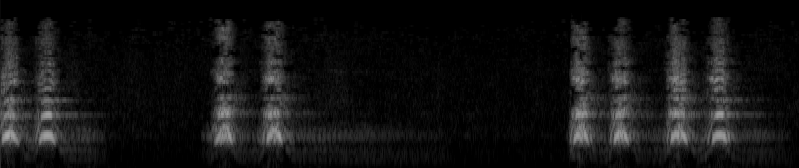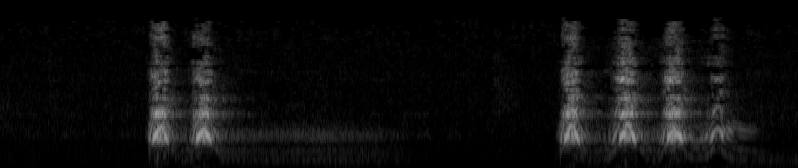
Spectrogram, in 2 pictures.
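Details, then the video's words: Dog barking angrily in clipped groups of two to four sharp barks, each group spaced about three seconds apart, with a faint echo after several groups. "Dogs barking sounds angry"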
